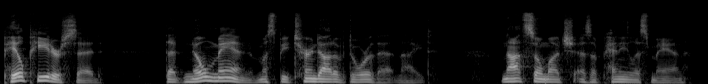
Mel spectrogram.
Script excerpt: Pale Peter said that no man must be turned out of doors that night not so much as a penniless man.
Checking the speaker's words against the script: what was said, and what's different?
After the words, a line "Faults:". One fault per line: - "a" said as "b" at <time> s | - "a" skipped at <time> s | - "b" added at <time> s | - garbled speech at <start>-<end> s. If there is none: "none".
Pale Peter said that no man must be turned out of door that night not so much as a penniless man.
Faults:
- "doors" said as "door" at 3.5 s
